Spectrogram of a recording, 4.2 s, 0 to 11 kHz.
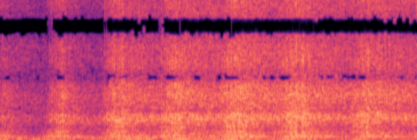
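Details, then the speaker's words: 2017 Yamaha R15 that started but stumbled and would not rev, after fuel system cleaned and refilled; small single picks up and revs freely without bogging, rides normally again; normal revving. "โอเคสรุปรถคันนี้สามารถกลับมาสตาร์ทติดได้เหมือนเดิมนะขี่ได้ปกตินะครับ"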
